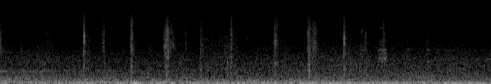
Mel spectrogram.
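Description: Quick light footsteps patter on stone.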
